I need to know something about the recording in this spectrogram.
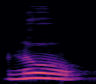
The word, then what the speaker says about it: loup: L avec le son ou se prononce loup.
